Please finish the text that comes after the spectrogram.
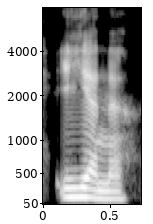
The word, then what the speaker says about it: Inyene: So that is why I understand your pain with your name, and I respect their correct pronunciation. So just to be on the same page, your name is Inyene.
